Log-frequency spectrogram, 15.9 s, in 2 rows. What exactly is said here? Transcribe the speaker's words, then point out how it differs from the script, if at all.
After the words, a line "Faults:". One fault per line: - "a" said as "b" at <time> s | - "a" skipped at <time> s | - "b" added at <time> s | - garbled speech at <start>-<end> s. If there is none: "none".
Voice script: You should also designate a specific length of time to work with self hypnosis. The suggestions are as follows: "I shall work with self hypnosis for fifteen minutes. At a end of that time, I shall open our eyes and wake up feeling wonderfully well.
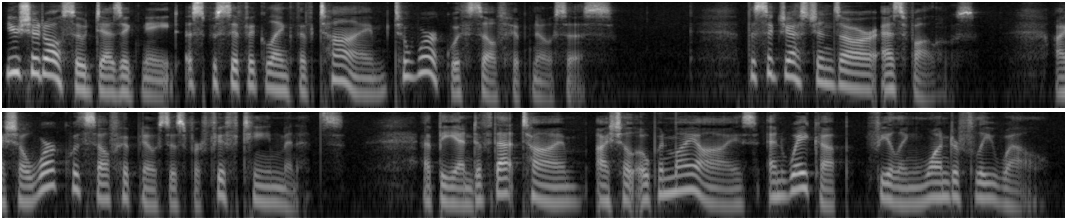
You should also designate a specific length of time to work with self hypnosis. The suggestions are as follows: "I shall work with self hypnosis for fifteen minutes. At the end of that time, I shall open my eyes and wake up feeling wonderfully well.
Faults:
- "a" said as "the" at 11.2 s
- "our" said as "my" at 13.0 s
